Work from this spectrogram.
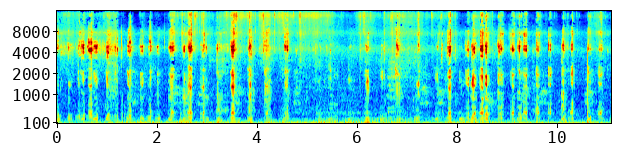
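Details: Wild boar birthing five piglets: a dense, almost continuous run of high, clicking squeaks mixed with soft grunts, bursts coming several times a second, with a low background hum throughout.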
